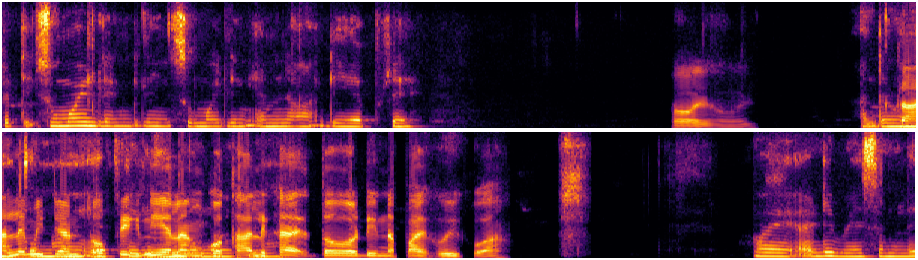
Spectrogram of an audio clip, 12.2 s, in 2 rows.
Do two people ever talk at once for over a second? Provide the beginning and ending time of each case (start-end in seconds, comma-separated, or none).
6.0-7.9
